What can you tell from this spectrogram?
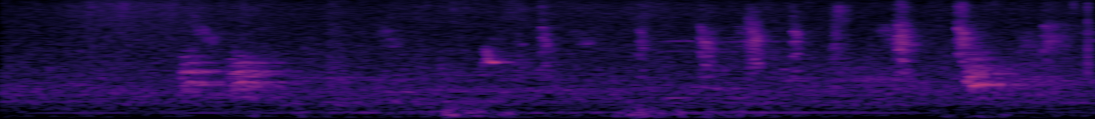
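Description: Red-whiskered bulbuls calling faintly: a few short chirpy notes, then a quick run of sharp, high notes in the second half.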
